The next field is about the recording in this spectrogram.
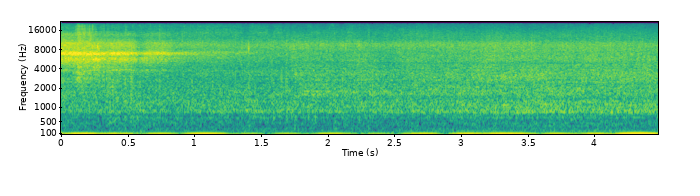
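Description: A huge pink worm sizzling on a scorching hot ball, giving a steady, bright hiss that holds throughout, with a low, throbbing rumble pulsing underneath.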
